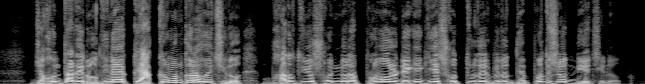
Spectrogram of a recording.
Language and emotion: Bengali, angry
